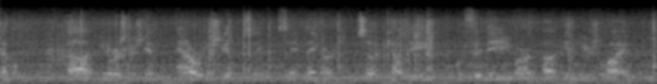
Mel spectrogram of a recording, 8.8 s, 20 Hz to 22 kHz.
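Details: Man with acquired aphasia after a 2014 left-hemisphere stroke from a torn carotid artery; initially paralyzed and speechless, right-side movement since returned; words slowly returning with ongoing speech therapy; real patient; aphasia.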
